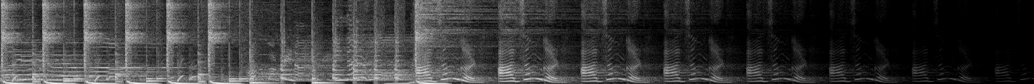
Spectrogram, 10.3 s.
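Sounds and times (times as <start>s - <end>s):
new Bhojpuri DJ dance song: 0.0s - 6.1s.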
